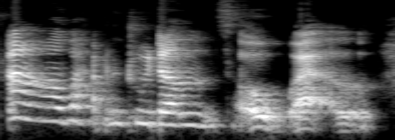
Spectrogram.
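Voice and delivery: slow, smug, self-congratulating coo; mock-proud sigh over a new box; smug self-praise. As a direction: purr it like you're stroking a prize. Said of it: "being like".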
